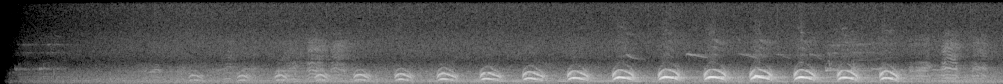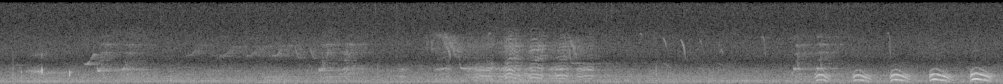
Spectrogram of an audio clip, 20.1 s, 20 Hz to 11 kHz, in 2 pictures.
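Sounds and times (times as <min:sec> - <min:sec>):
faint other bird sounds: 0:00.1 - 0:20.0.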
